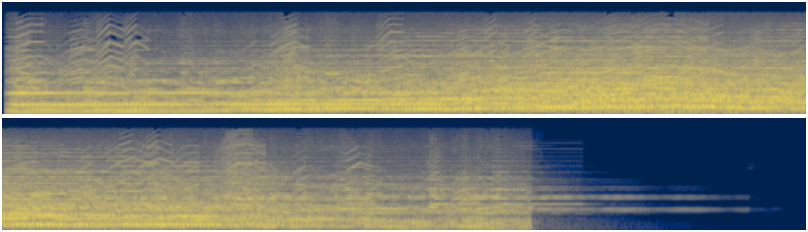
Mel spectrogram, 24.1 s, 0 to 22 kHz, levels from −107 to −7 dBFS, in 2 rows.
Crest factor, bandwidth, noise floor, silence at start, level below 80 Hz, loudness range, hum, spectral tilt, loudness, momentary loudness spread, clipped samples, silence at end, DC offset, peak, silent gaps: 16 dB; 16 kHz; -88 dBFS; 0.05 s; -40 dBFS; 13 LU; none; -5 dB/octave; -18 LUFS; 12 LU; under 0.1%; 3.55 s; under 0.1%; -4 dBFS; none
